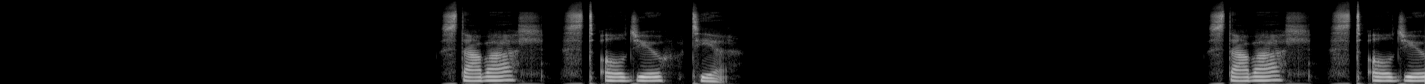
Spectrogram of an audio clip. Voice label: What kind of medicine is it stabaɬ st̕əlǰixʷ tiʔəʔ, Lushootseed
